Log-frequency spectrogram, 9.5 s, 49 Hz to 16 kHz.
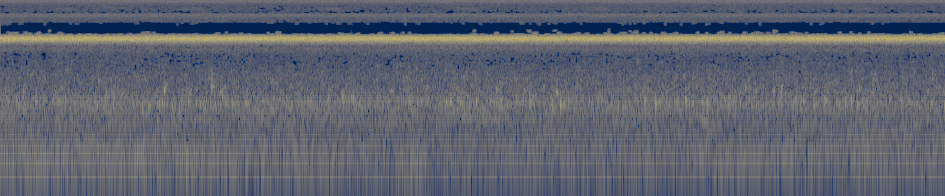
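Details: Insects chirping in the evening at 7:04 PM on 3 September 2022, recorded with a handheld stereo recorder: a dense, unbroken high-pitched trill holds steady throughout, with a fainter higher band above it and a quiet background.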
